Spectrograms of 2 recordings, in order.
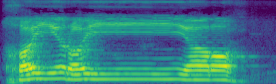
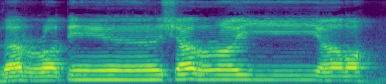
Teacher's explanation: Khair yaroh ini ketika ada tanwan atau fathatain bertemu dengan ya maka dibaca idgham bighunah. Jadi tanwanya dimasukkan ke huruf ya disertai dengan dangungan atau ghunah.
